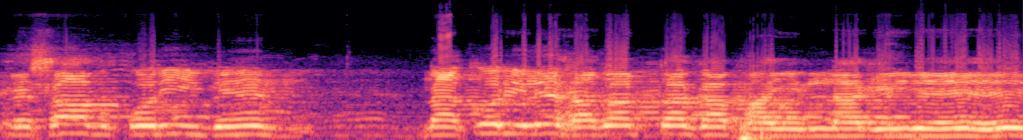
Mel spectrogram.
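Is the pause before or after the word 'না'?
before. The pause comes before the word 'না'.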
